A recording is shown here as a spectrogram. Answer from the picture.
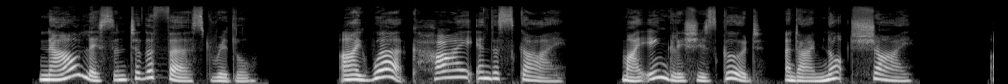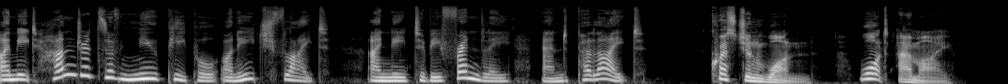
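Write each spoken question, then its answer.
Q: What am I?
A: a flight attendant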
